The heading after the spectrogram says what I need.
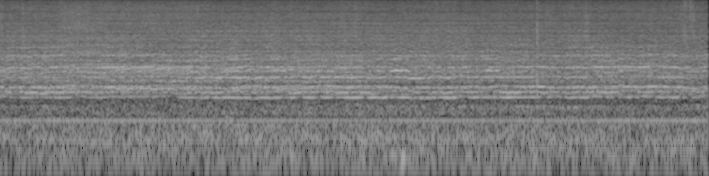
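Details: New Raypak pool heater, installed a couple of weeks ago: steady wavering howl at constant pitch over the running heater; abnormal howling noise, cause unknown.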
